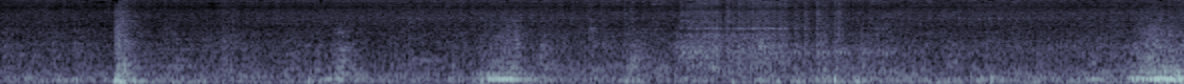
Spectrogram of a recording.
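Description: A passenger train running on the track: a steady rumble with irregular knocks and rattles from the wheels and carriages.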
